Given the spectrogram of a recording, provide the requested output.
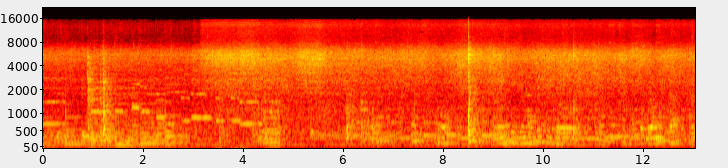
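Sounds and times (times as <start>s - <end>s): chicken wings sizzling in oil: 0.0s - 13.0s
spatula scraping wok: 3.1s - 13.0s
spatula clacking against wok: 8.5s - 9.2s.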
